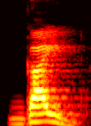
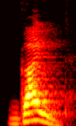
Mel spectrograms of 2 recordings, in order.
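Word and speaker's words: guide: गाइड. GIDE. गाइड. यू is silent here.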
